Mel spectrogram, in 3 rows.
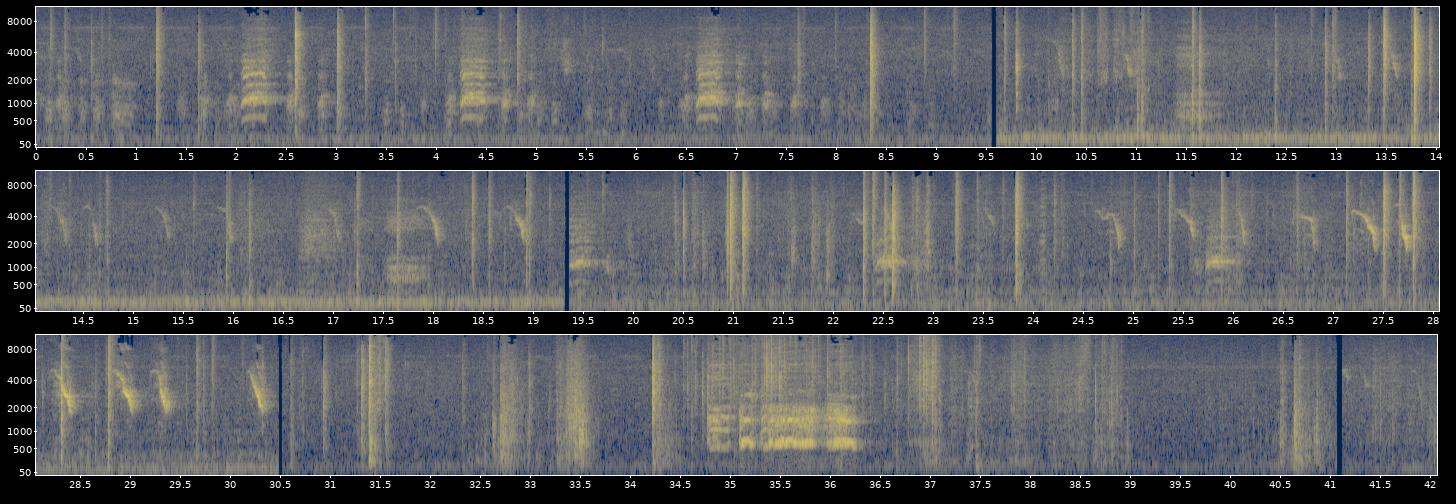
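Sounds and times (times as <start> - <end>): birds chirping: 9.8 - 19.9, 22.0 - 30.5
rooster crowing: 34.8 - 36.5.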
